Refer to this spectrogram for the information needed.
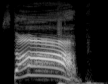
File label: stahhhp yell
